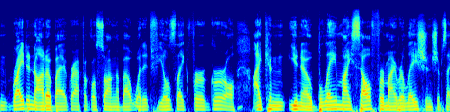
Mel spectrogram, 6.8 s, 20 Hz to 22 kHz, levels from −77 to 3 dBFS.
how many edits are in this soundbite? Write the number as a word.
zero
